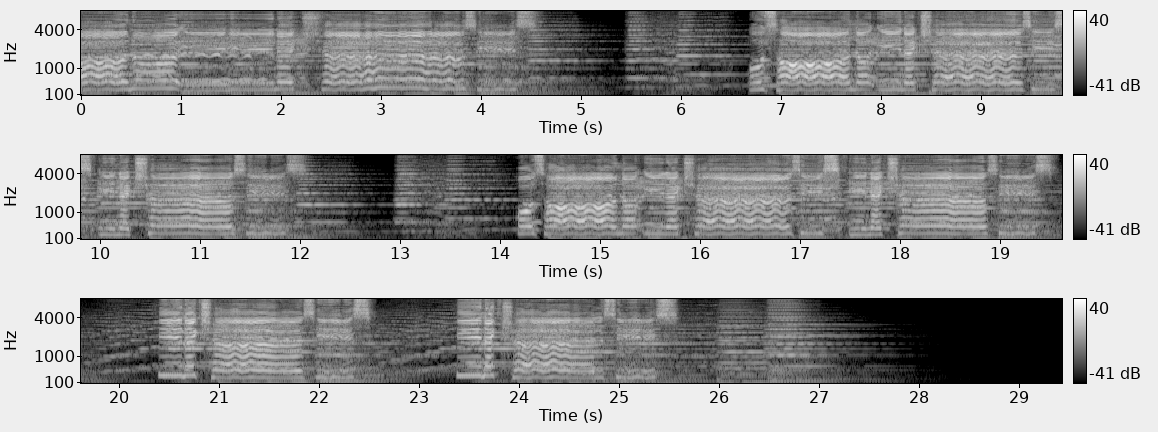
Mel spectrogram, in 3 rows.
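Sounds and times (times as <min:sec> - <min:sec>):
tenor singing: 0:00.0 - 0:04.8, 0:06.6 - 0:12.4, 0:14.2 - 0:19.6, 0:20.3 - 0:25.6.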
